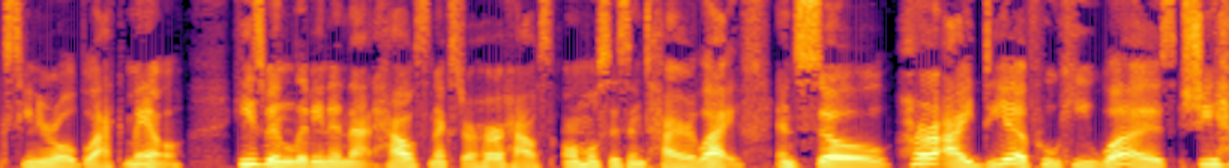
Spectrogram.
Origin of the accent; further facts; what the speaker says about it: Indiana, United States; now in Seattle, United States; I'm from Indiana, so when I first moved here, it was definitely a different world for me.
